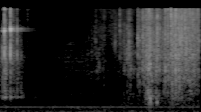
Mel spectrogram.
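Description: A light click at the start, then a quiet stretch until about one and a half seconds in, when hands take hold of a block of clay partly wrapped in plastic and the plastic crinkles.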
